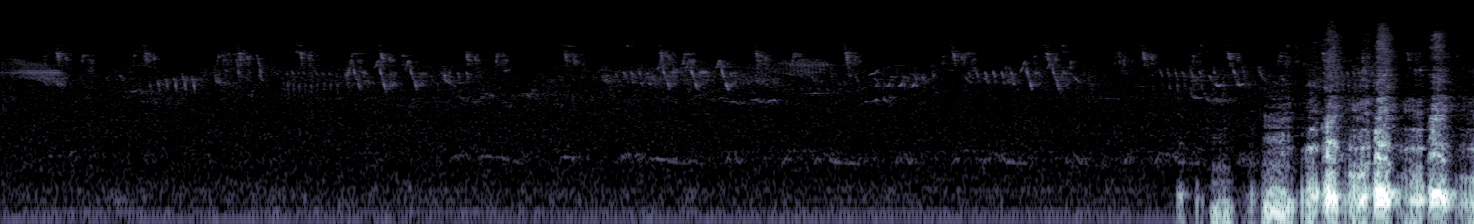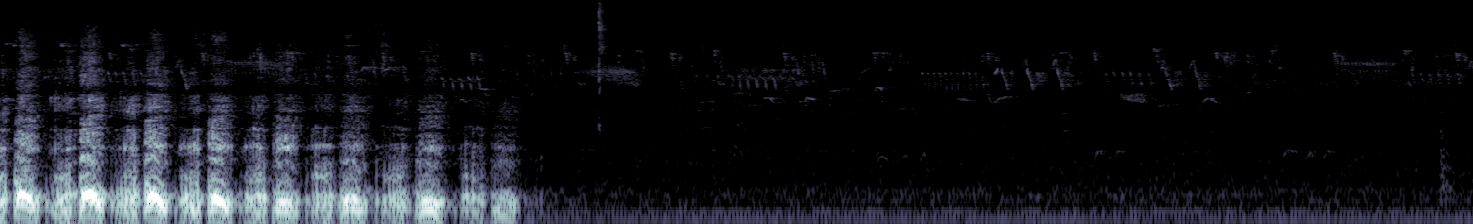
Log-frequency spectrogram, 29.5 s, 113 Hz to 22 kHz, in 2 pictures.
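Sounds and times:
leopard in a zoo wanting to go from its outdoor run into its house: 11.8 - 20.2.

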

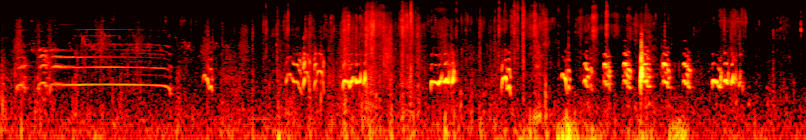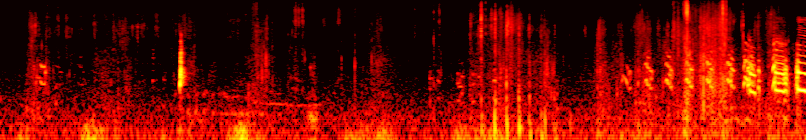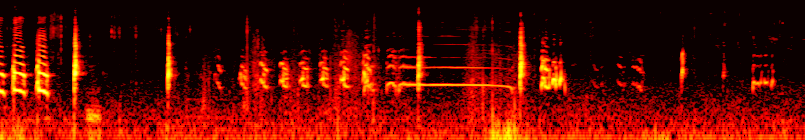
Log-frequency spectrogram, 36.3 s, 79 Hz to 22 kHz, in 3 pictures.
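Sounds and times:
turkey gobbling in a farmyard: 0.0 - 11.8, 12.5 - 13.1, 14.4 - 15.3, 21.0 - 25.6, 26.5 - 36.0.

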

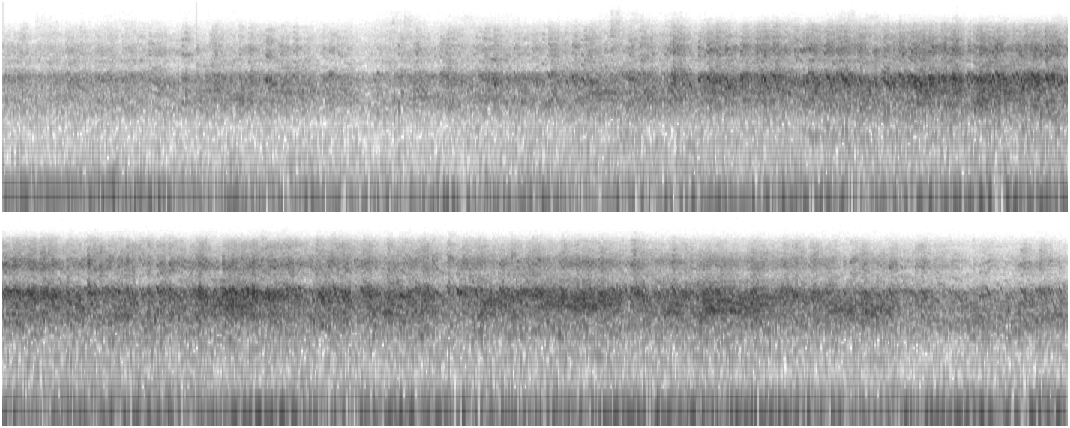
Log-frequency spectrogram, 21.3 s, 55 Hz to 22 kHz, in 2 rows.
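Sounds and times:
crows cawing in Hortobágy National Park: 0.0 - 21.3
starlings calling in Hortobágy National Park: 0.0 - 21.3.

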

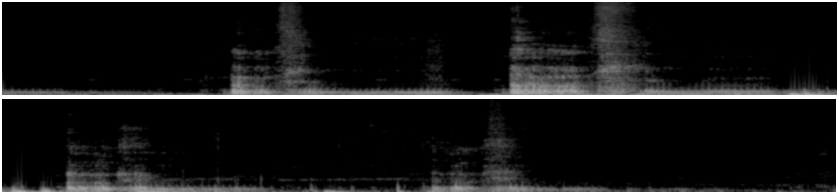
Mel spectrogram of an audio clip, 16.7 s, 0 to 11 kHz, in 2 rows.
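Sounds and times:
captive male leopard giving low raspy grunts in a zoo: 2.0 - 8.2, 8.9 - 11.8, 12.5 - 14.0.

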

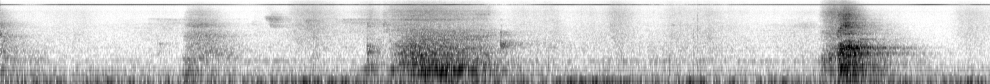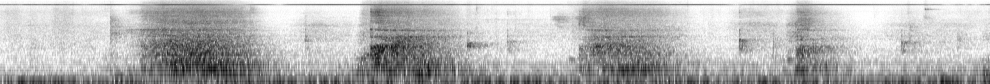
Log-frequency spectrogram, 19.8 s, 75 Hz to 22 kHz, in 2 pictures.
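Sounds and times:
captive Persian leopard making breathy snorting exhalations in a zoo: 1.7 - 6.3, 8.0 - 9.2, 11.1 - 14.9, 15.5 - 19.8.

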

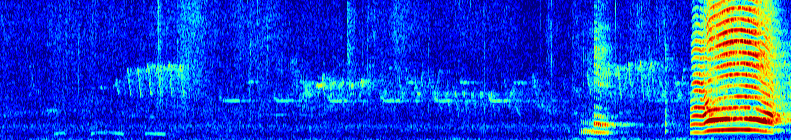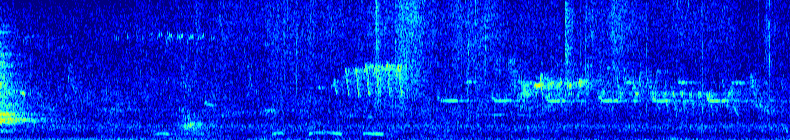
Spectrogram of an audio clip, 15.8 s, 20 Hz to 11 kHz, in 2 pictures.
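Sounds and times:
peacock calling at Pecs zoo: 5.8 - 10.1.

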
